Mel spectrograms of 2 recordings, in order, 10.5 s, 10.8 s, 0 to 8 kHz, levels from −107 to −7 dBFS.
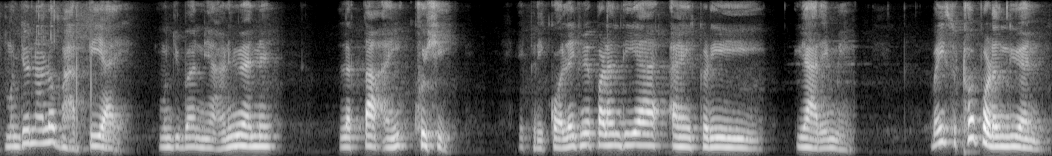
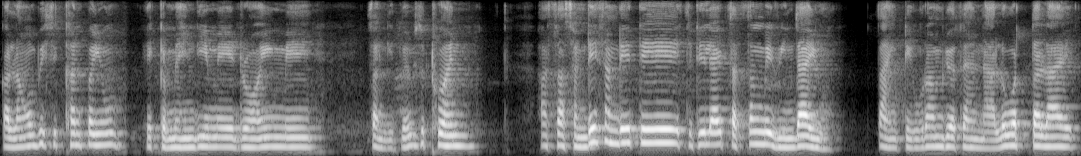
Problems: none marked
